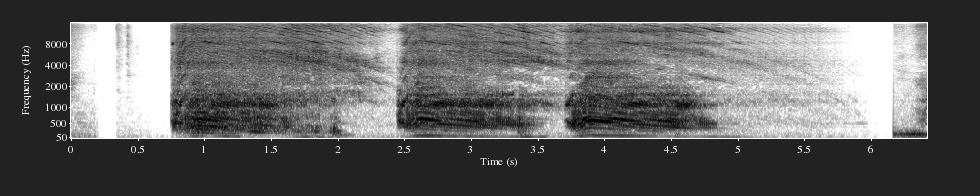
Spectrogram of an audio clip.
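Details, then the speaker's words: Richu electric planer, complaint of a loud noise at the front, test run with the belt fitted: harsh, loud buzzing whirr in bursts as it spins up, shaking very strongly; likely unbalanced cutter blades. "getarannya sangat kuat sekali saya akan lihat dulu apa penyebab dari getarnya kalau kita pasang fanbellnya kemudian kita jalankan Wah ini sangat sangat getar sekali kemungkinan dari ketidak seimbangan dari ee pisaunya"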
